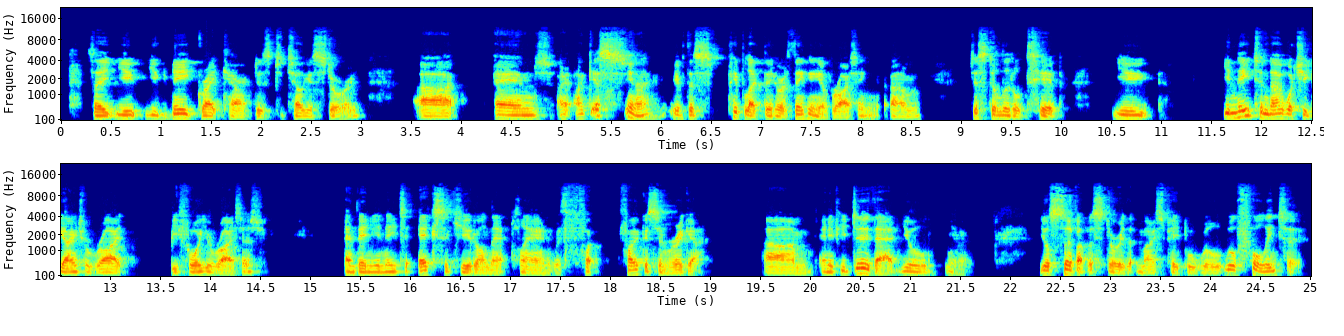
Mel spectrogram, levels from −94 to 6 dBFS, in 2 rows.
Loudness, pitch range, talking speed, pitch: -19 LUFS, 90-110 Hz, 195 wpm, 95 Hz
